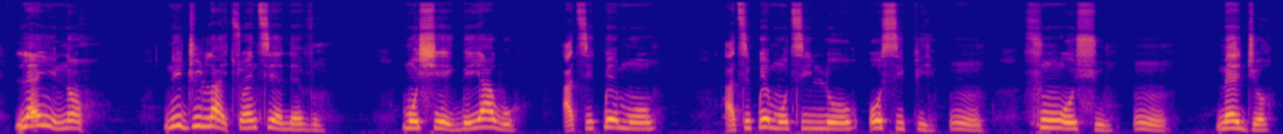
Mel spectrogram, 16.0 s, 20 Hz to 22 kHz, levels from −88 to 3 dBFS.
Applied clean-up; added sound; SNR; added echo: none; none; none; none.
